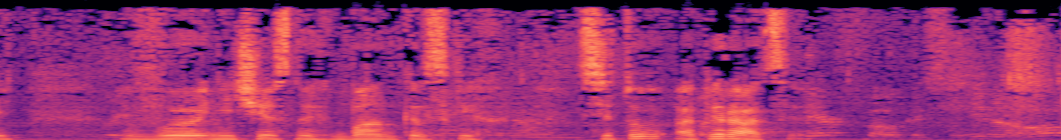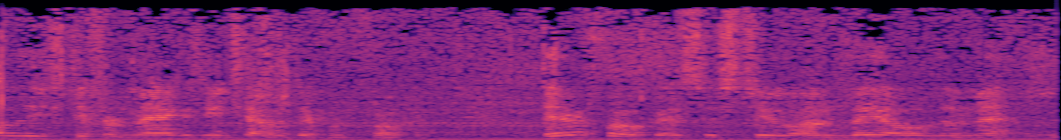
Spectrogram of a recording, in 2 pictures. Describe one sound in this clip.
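An elderly man speaks calmly and closely into a microphone.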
